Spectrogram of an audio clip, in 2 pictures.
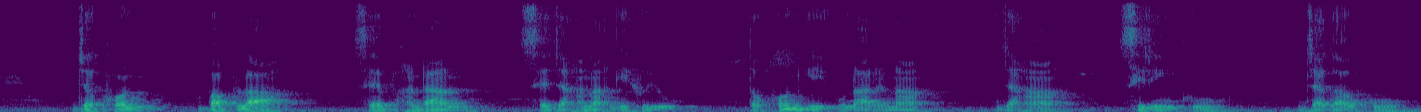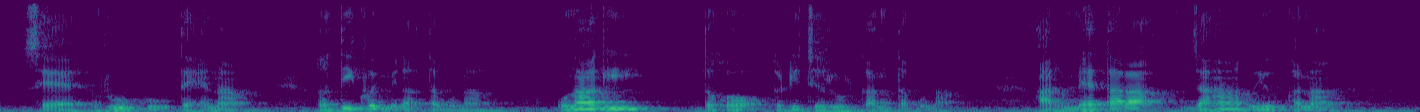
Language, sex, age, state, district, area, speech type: Santali, male, 45-60, West Bengal, Birbhum, rural, spontaneous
